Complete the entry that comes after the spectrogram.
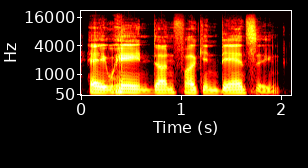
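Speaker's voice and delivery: lightly voiced character calling out over a party; imitating Jane. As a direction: call it out loudly, as if quoting her. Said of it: "you just hear Jane's voice saying".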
